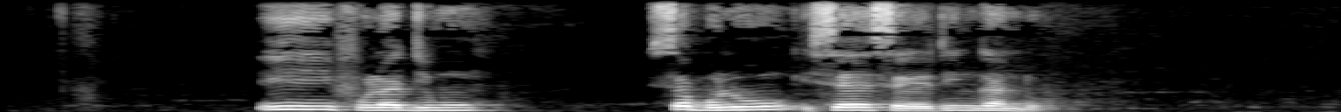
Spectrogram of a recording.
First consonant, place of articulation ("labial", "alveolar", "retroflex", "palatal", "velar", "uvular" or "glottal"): labial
